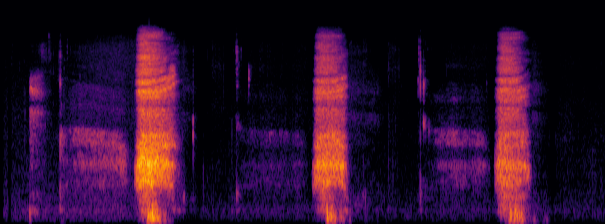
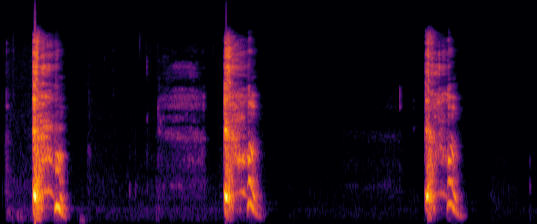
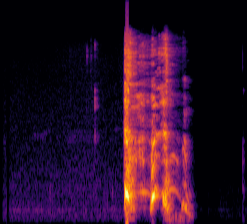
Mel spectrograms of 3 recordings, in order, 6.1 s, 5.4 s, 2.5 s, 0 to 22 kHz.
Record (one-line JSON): {"exhalation_length": "6.1 s", "exhalation_amplitude": 19718, "exhalation_signal_mean_std_ratio": 0.3, "three_cough_length": "5.4 s", "three_cough_amplitude": 32768, "three_cough_signal_mean_std_ratio": 0.2, "cough_length": "2.5 s", "cough_amplitude": 32768, "cough_signal_mean_std_ratio": 0.21, "survey_phase": "beta (2021-08-13 to 2022-03-07)", "age": "18-44", "gender": "Female", "wearing_mask": "No", "symptom_none": true, "smoker_status": "Never smoked", "respiratory_condition_asthma": false, "respiratory_condition_other": false, "recruitment_source": "REACT", "submission_delay": "2 days", "covid_test_result": "Negative", "covid_test_method": "RT-qPCR"}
